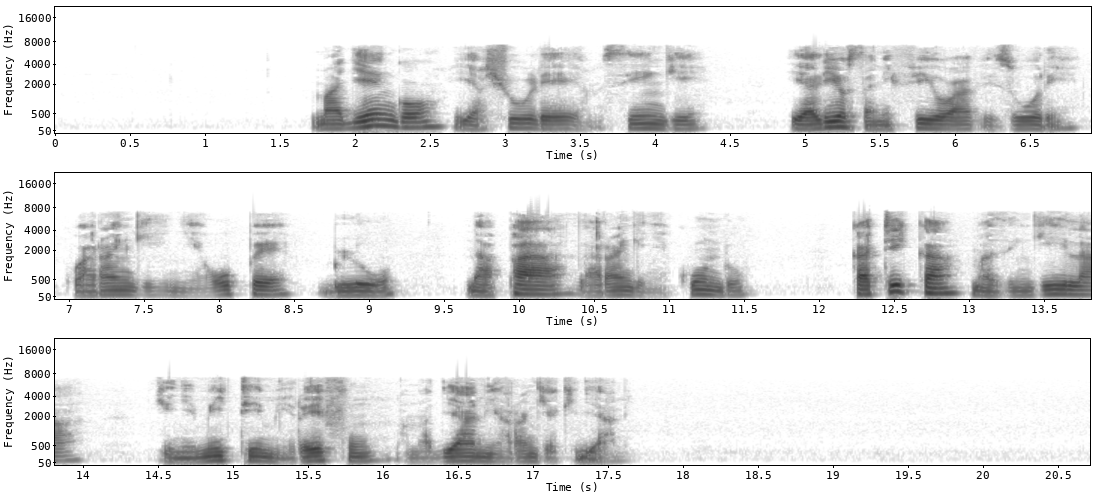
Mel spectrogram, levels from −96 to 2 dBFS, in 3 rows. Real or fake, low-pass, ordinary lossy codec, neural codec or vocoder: real; 7.2 kHz; AAC, 48 kbps; none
